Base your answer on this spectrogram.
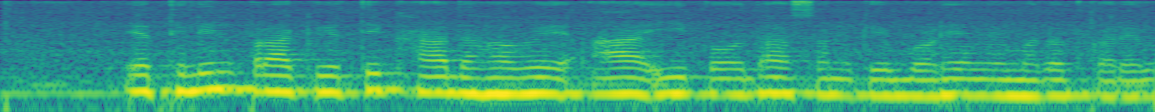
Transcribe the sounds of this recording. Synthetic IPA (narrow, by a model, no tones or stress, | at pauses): et̪ʰlinpɾakɾɪt̪ikʰːad̪ɦəʋeaipəʊd̪ʱasənkebəɽ̤ememəd̪əd̪kəɾel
